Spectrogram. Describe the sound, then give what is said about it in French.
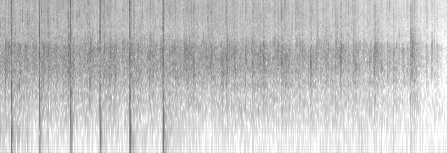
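An audience breaks into steady applause to acclaim the Lord, dense overlapping claps with a few sharper, louder claps standing out early on, then the clapping gradually thins and fades out. “Ça mérite qu'on lui donne une main acclamation.”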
